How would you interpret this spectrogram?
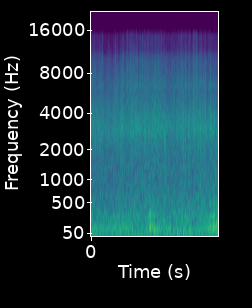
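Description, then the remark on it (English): Heavy rain pounds steadily on a moving car as it is driven through the downpour, a dense, continuous hiss of drops over a low road rumble, loud with no voices. “Oh, you hear those rain? Listen to this.”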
